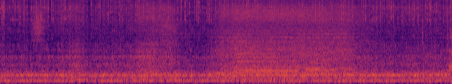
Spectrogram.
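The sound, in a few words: drag racing cars, Holden Calibra and VP Commodore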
